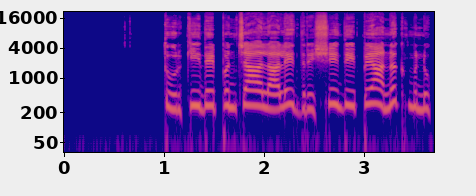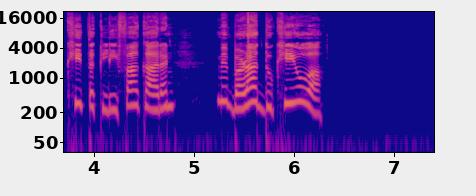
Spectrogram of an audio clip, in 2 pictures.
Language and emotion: Dogri, sad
